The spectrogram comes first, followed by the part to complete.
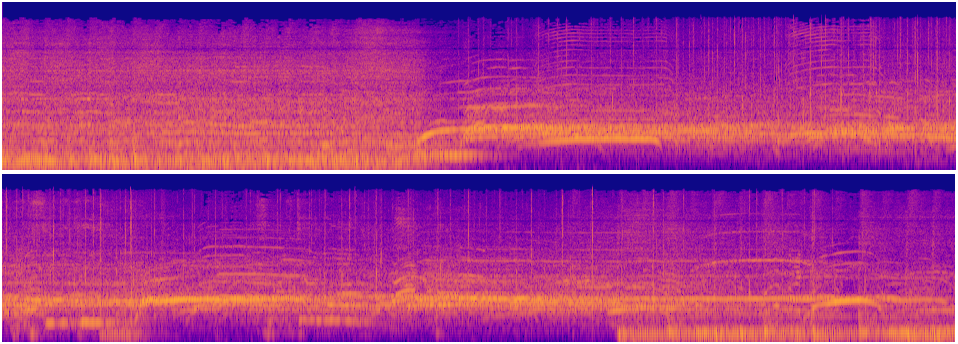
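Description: Rock band playing live, heard from the audience, stops about four seconds in. The crowd then cheers and whoops for about eleven seconds before the band's full sound with bass and drums comes back in near the end.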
